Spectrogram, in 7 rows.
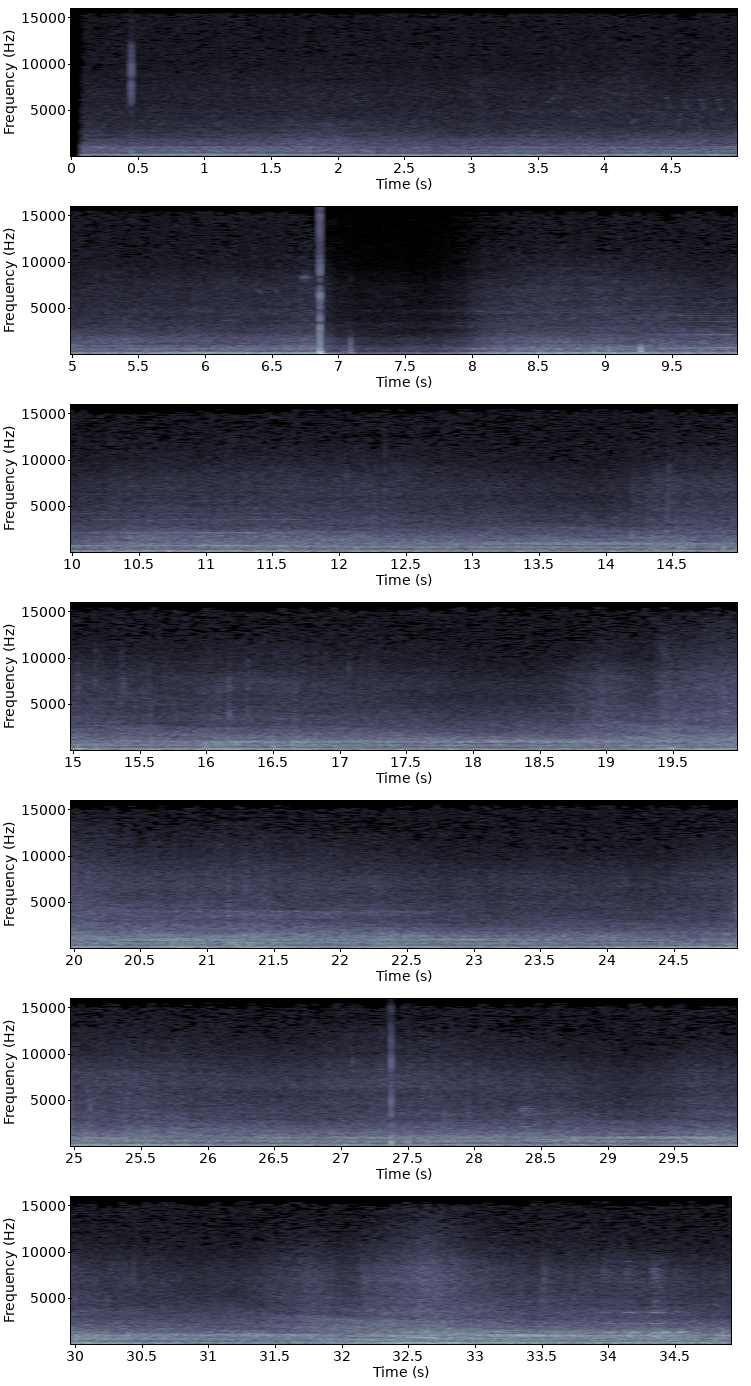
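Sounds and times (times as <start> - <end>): distant road traffic: 0.0 - 34.9
wind on microphone: 7.9 - 13.0.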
